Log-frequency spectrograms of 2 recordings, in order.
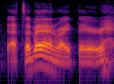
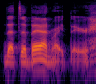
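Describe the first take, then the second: First: "ban" drawn out, louder and slow; firm slow verdict. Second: Said in the usual way. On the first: Shown as a demonstration. Moderator to the fans, a slow laughing verdict. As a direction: lay down the law slowly.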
